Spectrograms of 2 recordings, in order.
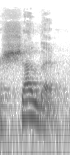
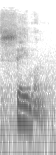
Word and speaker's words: Shalem: I mean, you could just as easily call it Shalem, which is what the Hebrew pronunciation is, but for some reason, Shalem is translated as Salem.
